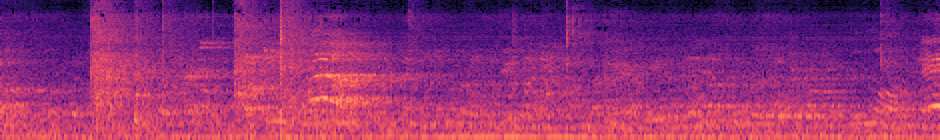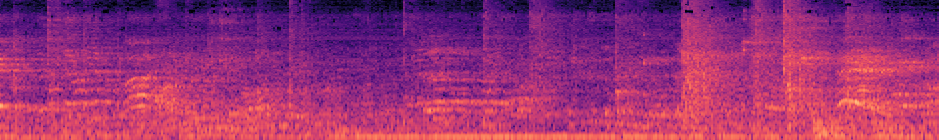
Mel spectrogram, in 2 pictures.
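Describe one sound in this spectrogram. A shuttlecock is struck sharply with a racket.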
